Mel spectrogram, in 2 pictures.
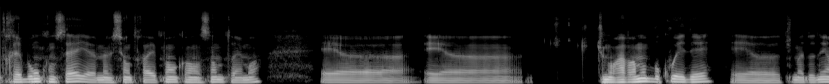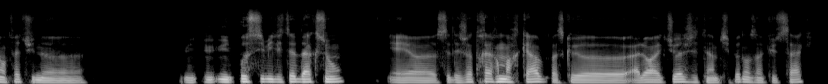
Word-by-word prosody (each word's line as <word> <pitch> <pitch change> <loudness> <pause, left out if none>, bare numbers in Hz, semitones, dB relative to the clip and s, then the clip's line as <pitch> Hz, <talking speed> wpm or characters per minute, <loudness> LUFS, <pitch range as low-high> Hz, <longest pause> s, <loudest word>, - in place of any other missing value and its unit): très 115 -2 +1
bon 125 +3 +5
conseil, 125 +1 +2
heu, 105 -2 0
même 105 -1 +2
si 100 - -5
on 110 - +3
travaille 105 0 -1
pas 115 - -1
encore 110 -1 +1
ensemble 105 +2 0
toi 105 - -3
et - - -1
moi. 110 +4 -1 0.6
Et 100 0 -3
heu, 95 -2 -4 0.2
et 95 -1 -5
heu, 90 -2 -6 0.4
tu - - -26
tu - - -31
tu - - -22
tu 115 - +1
m'auras 110 0 +6
vraiment 125 +5 +6
beaucoup 130 0 +2
aidé 120 +3 +3 0.2
et 95 +1 -4
heu, 95 0 -3
tu - - -13
m'as 105 - 0
donné 105 +3 +1
en 110 - +3
fait 115 0 -5
une 90 -3 0 1.0
u 100 -1 -1
u 110 - 0
une 110 - +3
possibilité 125 0 +2
d'action. 125 +2 +3 0.4
Et 100 -1 -2
heu, 95 -1 0
c'est 95 +3 -7
déjà 105 +3 -2
très 130 - -1
remarquable 125 0 +3
parce 100 -2 -5
que, - - -4
heu, 95 -1 +2
à - - -1
l'heure 110 +1 +2
actuelle, 105 +4 +1
j'étais 105 -3 -6
un 100 - +1
petit - - -13
peu 115 - -2
dans 110 -4 -2
un 100 - -2
cul-de-sac 105 +6 -6
105 Hz, 210 wpm, -22 LUFS, 95-115 Hz, 1.0 s, m'auras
